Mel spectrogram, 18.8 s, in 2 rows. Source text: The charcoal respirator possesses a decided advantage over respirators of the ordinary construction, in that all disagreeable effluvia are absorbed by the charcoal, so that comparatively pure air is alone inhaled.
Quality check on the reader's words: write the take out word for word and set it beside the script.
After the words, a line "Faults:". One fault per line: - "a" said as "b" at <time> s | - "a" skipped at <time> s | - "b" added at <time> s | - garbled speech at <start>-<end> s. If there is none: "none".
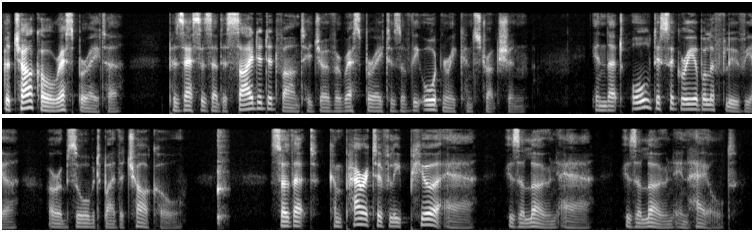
The charcoal respirator possesses a decided advantage over respirators of the ordinary construction, in that all disagreeable effluvia are absorbed by the charcoal, so that comparatively pure air is alone air is alone inhaled.
Faults:
- "air is alone" added at 16.4 s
